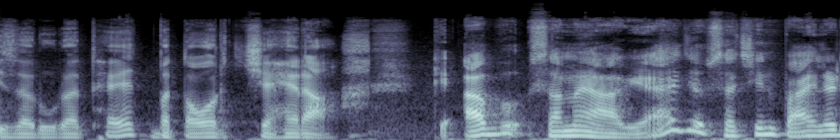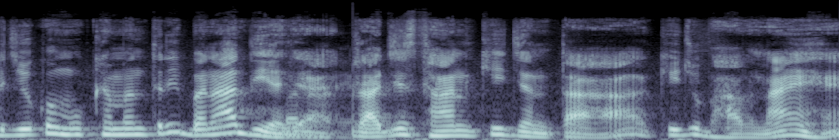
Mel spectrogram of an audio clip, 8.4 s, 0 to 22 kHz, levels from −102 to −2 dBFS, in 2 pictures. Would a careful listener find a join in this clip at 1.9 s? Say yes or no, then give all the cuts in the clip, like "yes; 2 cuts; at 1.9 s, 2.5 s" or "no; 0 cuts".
yes; 2 cuts; at 1.9 s, 6.0 s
